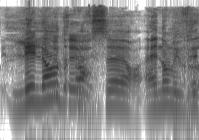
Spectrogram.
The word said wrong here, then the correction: Leland Orser: Mais je le prononce mal, c'est Leland Orser, Voilà.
